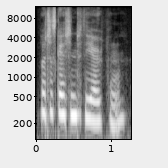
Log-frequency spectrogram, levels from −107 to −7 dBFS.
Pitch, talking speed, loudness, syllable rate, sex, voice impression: 240 Hz, 285 wpm, -16 LUFS, 7.1 syllables/s, female, feminine, slightly young, slightly adult-like, thin, slightly relaxed, slightly weak, slightly dark, slightly hard, slightly muffled, fluent, slightly raspy, cute, slightly intellectual, slightly refreshing, sincere, slightly calm, slightly friendly, slightly reassuring, slightly elegant, slightly sweet, slightly kind, slightly modest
